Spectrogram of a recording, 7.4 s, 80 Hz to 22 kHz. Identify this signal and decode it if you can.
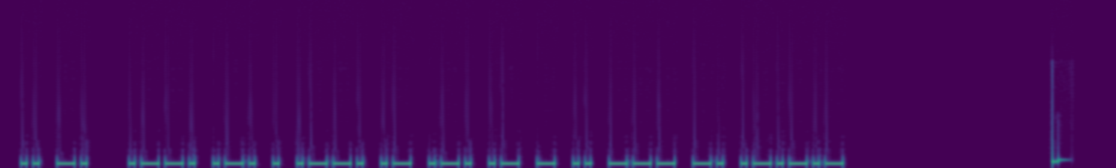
Morse code, heard as a keyed tone, about 30 wpm, 700 Hz. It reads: IN PREPARATION.
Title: Sentences from Top 1400 Words 30wpm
